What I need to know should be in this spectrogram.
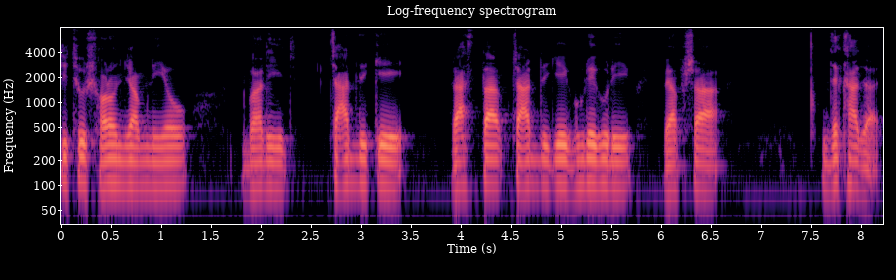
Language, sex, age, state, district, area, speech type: Bengali, male, 30-45, West Bengal, Alipurduar, rural, spontaneous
